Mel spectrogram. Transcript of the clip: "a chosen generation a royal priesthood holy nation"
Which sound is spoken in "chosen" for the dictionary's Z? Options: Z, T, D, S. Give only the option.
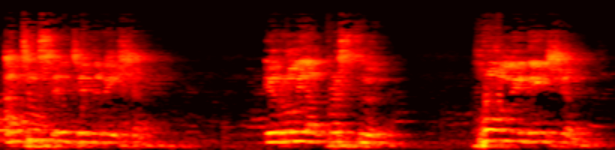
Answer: S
